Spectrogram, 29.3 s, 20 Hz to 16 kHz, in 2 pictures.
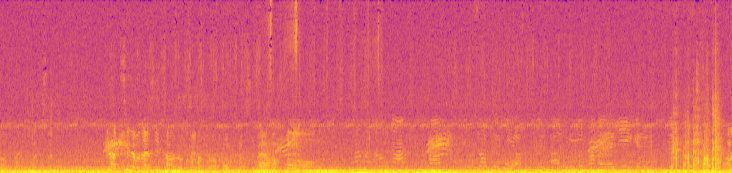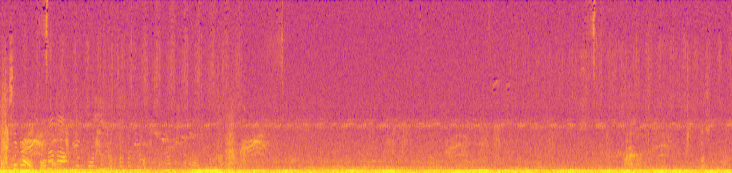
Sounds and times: crickets 0:00.0 - 0:29.2
children 0:07.0 - 0:20.0
birds 0:13.4 - 0:20.2

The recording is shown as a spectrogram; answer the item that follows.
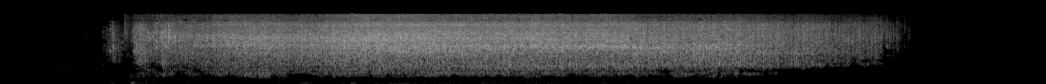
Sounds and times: rainstick 0:01.0 - 0:09.1

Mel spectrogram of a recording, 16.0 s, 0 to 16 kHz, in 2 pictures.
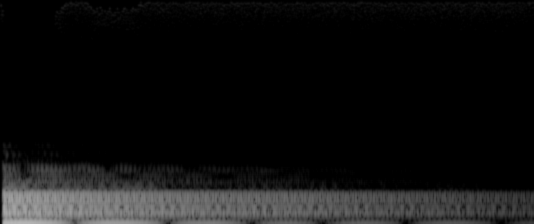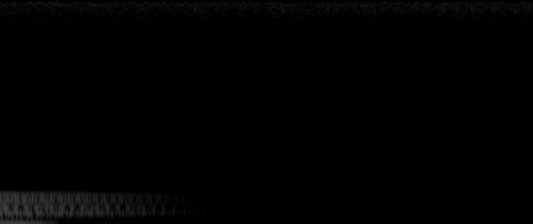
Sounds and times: electric piano 0:00.0 - 0:10.6

